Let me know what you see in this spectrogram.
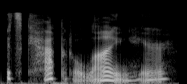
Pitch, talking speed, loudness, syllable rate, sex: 210 Hz, 130 wpm, -22 LUFS, 5.0 syllables/s, female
